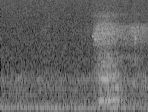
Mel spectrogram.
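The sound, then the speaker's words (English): A large tractor-trailer truck idles with a steady low rumble close by, then a short burst of brake hiss and squeal as it comes to a stop. “Oh, we got a truck stopping right here.”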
